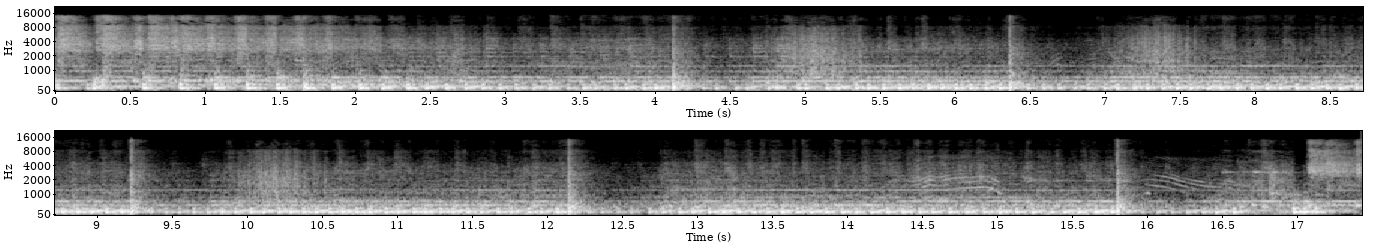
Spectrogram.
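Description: Lion dance percussion: a large Chinese lion drum beaten in a fast roll for about four seconds, then in heavier spaced beats, under continuously ringing cymbals and gong.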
